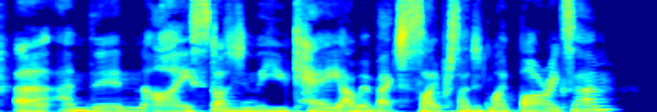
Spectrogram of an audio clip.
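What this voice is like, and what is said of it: British-sounding accent. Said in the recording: “British mum, hence the accent.”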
